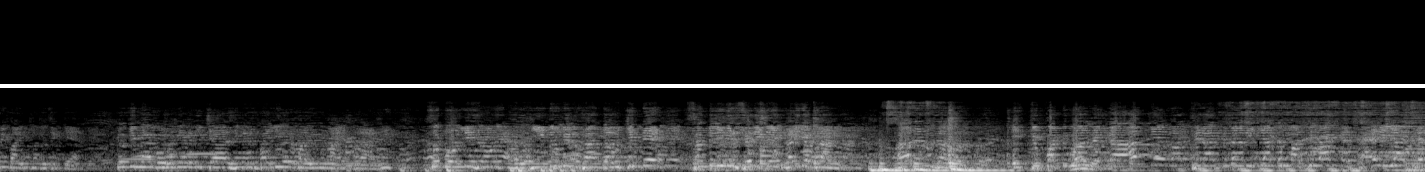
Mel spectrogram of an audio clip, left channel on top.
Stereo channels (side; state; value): left; silent; digital silence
